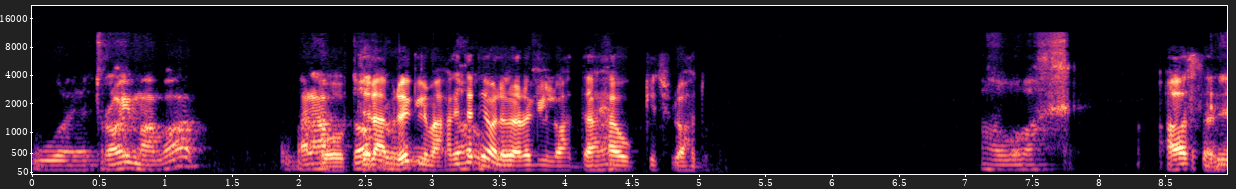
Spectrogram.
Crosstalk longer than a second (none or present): present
